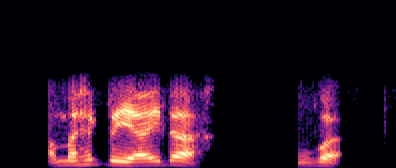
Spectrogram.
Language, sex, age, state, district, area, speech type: Manipuri, male, 45-60, Manipur, Chandel, rural, conversation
